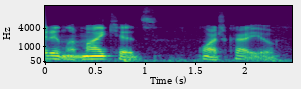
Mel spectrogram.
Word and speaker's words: Caillou: I mean, Caillou.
